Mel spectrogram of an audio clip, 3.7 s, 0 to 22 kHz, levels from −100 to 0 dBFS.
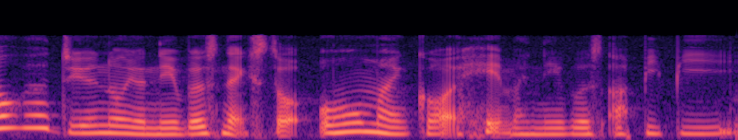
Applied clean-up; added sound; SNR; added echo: none; none; none; none.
